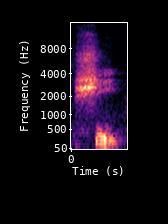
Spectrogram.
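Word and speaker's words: sí: And in old Irish, this would be pronounced se. And in uh modern Irish, this is she.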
